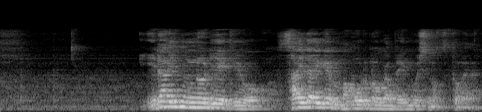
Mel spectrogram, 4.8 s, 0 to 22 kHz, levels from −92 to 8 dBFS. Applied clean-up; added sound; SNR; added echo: none; none; none; reverberation time 0.8 s.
